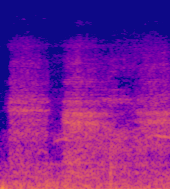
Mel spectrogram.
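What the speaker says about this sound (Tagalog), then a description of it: "Hingal check. Hingal check. Hingal check." Heavy panting and gasping breaths after a climb up a steel-framed treehouse outdoors, steady and close to the microphone with no talk.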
